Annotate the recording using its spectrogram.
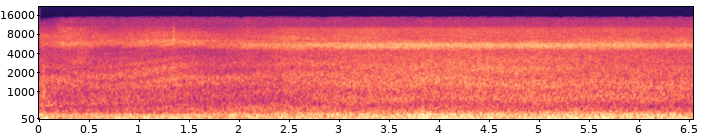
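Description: Strong wind buffeting the microphone with a heavy, gusty low rumble, over the steady rush of rough surf breaking on a pebble beach.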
